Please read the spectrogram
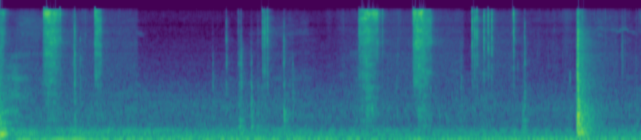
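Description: Light metallic clicks and rattles of steel bolts and a socket tool being handled while the last bolts of a scooter's gearbox cover are unscrewed and picked out, a few scattered clinks with a sharper one near the end.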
